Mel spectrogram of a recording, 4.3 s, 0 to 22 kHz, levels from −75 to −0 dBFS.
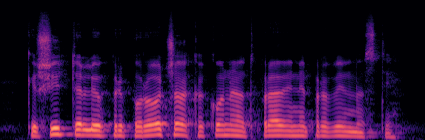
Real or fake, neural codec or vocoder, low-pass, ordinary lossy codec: fake; autoencoder, 48 kHz, 32 numbers a frame, DAC-VAE, trained on Japanese speech; 19.8 kHz; none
